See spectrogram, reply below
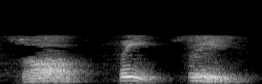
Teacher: dari segi lidah, ya, isti'la naik ke langit-langit atas.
